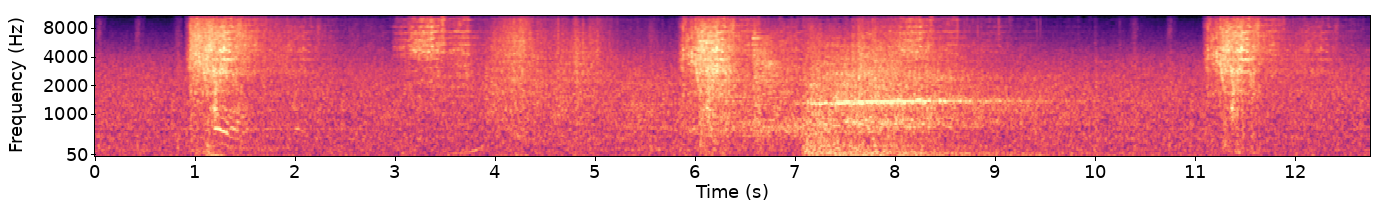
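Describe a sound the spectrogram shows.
A sword swings through the air.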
